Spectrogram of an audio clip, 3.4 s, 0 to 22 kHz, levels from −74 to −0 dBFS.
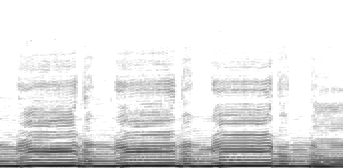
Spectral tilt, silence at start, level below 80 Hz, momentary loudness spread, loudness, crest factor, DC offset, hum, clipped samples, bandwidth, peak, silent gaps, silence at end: -5 dB/octave; 0 s; -66 dBFS; 4 LU; -14 LUFS; 10 dB; under 0.1%; none; under 0.1%; 12 kHz; -4 dBFS; none; 0 s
